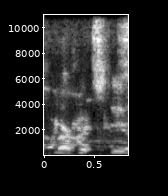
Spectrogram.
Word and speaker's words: Khmelnytsky: You may have seen his name spelled Chmeil, something like that. Khmelnytsky, something like that. That's just a Polish spelling. The pronunciation is definitely Bogdan Khmelnytsky, and this is the transliterated version from Ukrainian.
